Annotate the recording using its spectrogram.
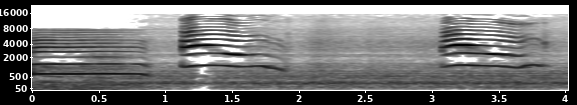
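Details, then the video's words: Kitten talking with three distinct meows. The first is steady and level, the second is longer and higher with a falling tail, and after a pause a third high meow bends downward at the end. The room is quiet. "Küçük Yavru Meowing Ve Konuşurken"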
